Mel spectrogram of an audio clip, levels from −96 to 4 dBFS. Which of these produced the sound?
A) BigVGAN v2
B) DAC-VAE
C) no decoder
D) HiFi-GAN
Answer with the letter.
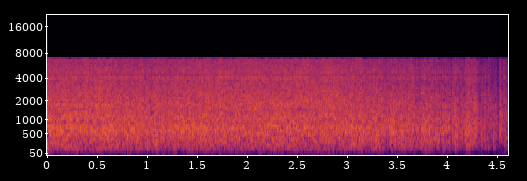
C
